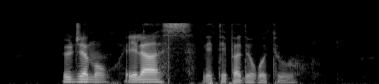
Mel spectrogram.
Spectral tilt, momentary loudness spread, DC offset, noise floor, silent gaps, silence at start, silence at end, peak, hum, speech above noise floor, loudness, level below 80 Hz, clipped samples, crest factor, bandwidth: -4.5 dB/octave; 15 LU; under 0.1%; -70 dBFS; none; 0.65 s; 0.85 s; -4 dBFS; none; 45 dB; -25 LUFS; -50 dBFS; under 0.1%; 24 dB; 7.4 kHz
